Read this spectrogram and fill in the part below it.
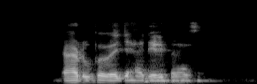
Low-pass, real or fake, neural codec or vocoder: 7.2 kHz; fake; codec, 16 kHz, 2 kbps, X-Codec, HuBERT features, trained on balanced general audio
